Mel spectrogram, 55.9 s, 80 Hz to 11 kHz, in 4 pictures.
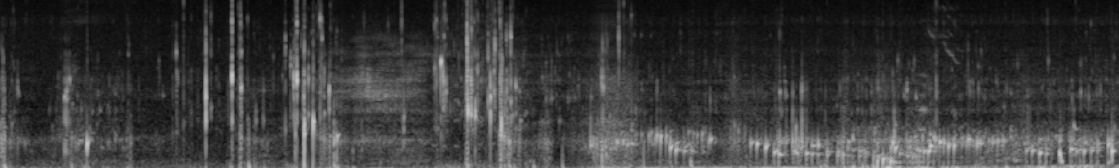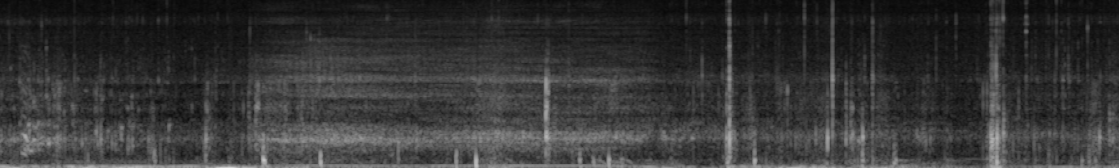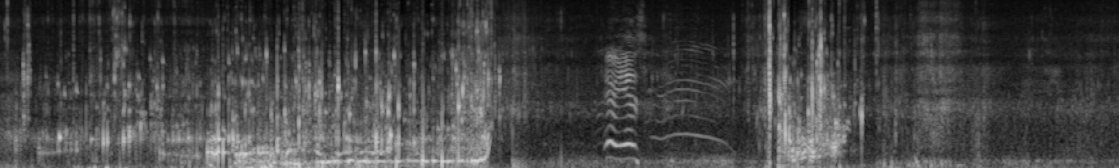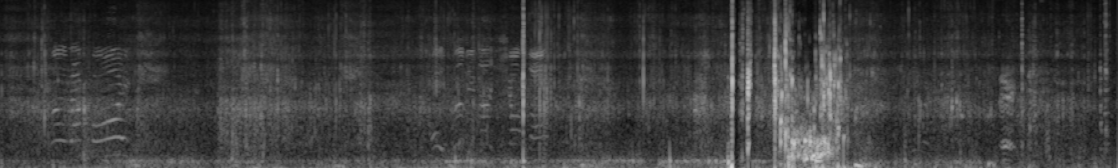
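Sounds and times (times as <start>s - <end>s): water gurgling: 0.0s - 34.8s, 37.3s - 39.2s, 49.8s - 54.6s
underwater rumble of moving water: 0.0s - 55.9s.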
